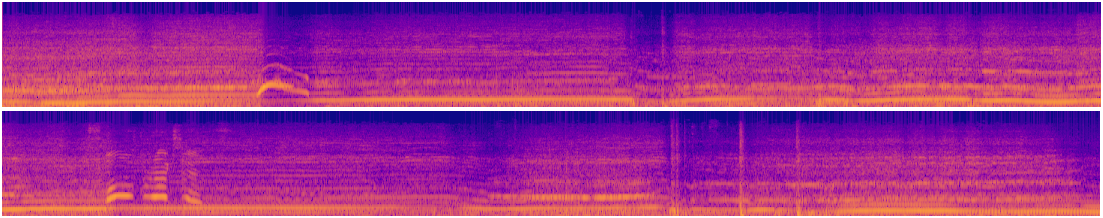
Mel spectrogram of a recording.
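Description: Adam LZ's drift car is driven hard into corners at a drift event. The loud, close engine revs climb and drop repeatedly, with bursts of tire squeal between the throttle swings, and no voices are heard.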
